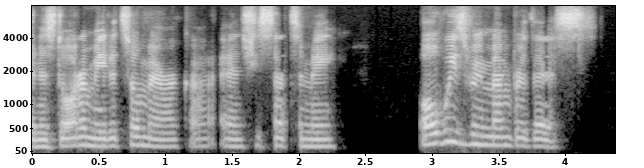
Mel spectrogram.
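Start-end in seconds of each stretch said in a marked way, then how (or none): 2.9-4.2 stern, grave, firm, commanding tone. Retelling what a woman in a bookshop said: imitating a loud, stern voice. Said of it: "she said in, like, a loud, stern voice".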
